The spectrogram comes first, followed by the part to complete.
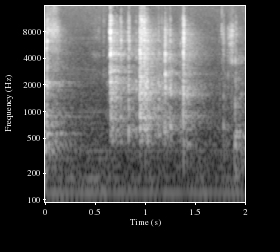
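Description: Red hard plastic case of an MSR PocketRocket stove being handled, its halves pulled apart and pressed back together, making several sharp plastic clicks and knocks.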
